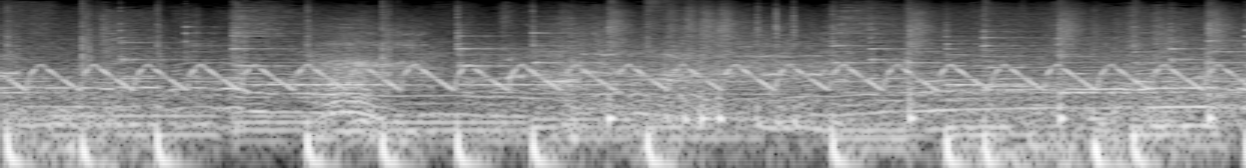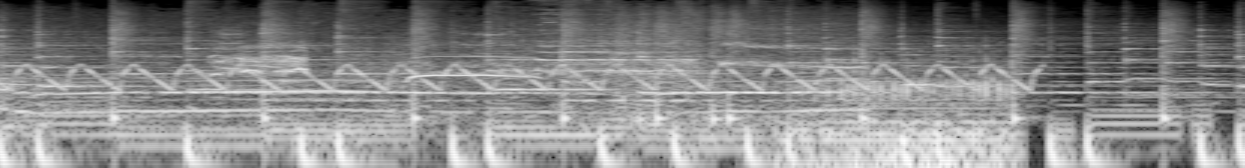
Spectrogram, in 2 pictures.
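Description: Police car siren in a fast, repeated rising-and-falling wail, about three sweeps a second, over background music; the siren stops near the end.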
